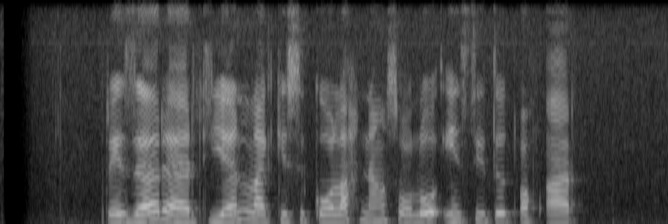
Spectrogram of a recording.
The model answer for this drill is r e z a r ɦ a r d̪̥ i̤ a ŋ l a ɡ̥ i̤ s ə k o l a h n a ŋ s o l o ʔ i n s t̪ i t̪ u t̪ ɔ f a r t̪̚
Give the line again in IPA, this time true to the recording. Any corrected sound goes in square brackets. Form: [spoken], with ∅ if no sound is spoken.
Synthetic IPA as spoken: r e z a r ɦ a r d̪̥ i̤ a [n] l a ɡ̥ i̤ s ə k o l a h n a ŋ s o l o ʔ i n s t̪ i t̪ u t̪ ɔ f a r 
